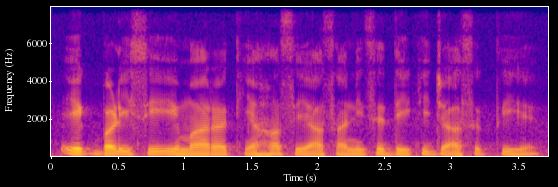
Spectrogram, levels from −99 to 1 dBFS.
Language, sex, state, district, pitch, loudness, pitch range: Hindi, male, Uttar Pradesh, Lalitpur, 135 Hz, -19 LUFS, 125-140 Hz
